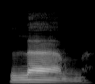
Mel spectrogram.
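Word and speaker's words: لام: tongue stays flat also the letter lamb does not have any air no air for lamb it'll be difficult to add air to lamb anyways common mistakes this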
